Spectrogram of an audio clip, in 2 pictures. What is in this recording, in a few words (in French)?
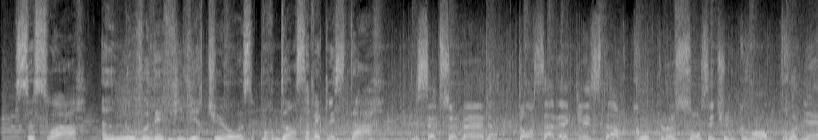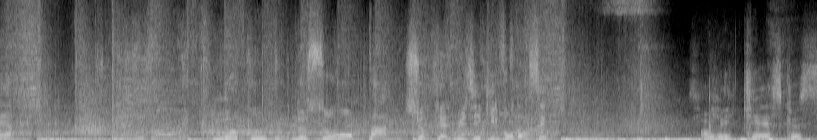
Voix Off; TF1; DALS; Danse avec les stars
